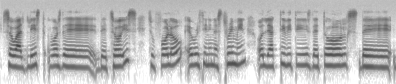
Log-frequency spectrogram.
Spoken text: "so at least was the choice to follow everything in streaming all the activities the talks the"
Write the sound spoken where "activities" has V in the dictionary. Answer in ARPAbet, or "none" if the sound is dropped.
B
